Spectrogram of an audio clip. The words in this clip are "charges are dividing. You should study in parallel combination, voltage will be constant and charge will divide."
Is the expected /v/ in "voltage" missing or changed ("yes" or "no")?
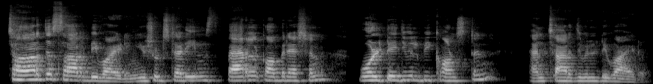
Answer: no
